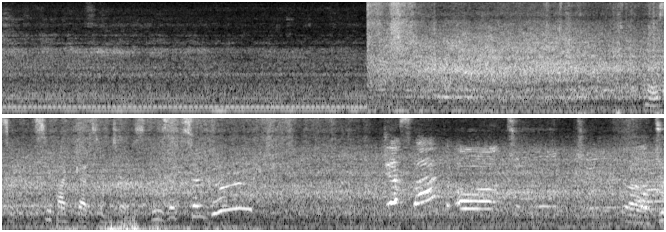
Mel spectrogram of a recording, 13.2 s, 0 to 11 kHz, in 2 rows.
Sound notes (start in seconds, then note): 3.3 Traffic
